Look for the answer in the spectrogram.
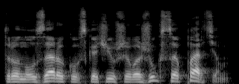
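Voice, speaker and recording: A calm, shrewd analyst thinks out loud in this audiobook, as a male reader voices him. He lays out his reasoning in a measured, unhurried way. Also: mid-range voice. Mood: thoughtful. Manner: thoughtful, measured.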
